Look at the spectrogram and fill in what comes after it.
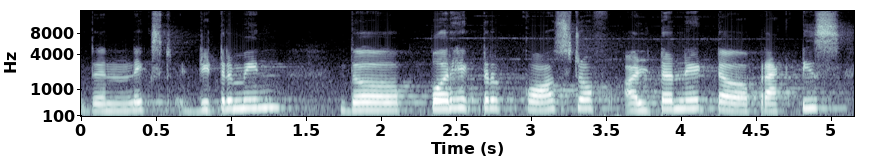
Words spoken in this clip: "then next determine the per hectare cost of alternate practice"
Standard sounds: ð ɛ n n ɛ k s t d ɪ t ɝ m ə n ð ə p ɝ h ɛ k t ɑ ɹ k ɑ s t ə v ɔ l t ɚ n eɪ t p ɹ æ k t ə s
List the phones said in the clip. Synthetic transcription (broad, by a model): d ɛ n n ɛ k s t d ɪ t ɝ m ə n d ə p ɝ h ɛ k t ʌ ɹ k ɑ s t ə f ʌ l t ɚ n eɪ t p ɹ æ k t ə s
